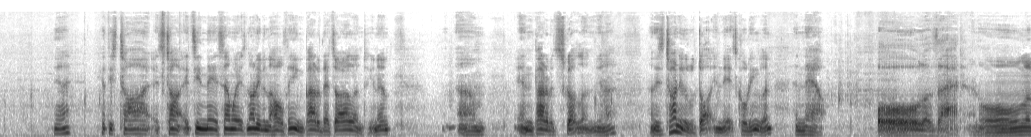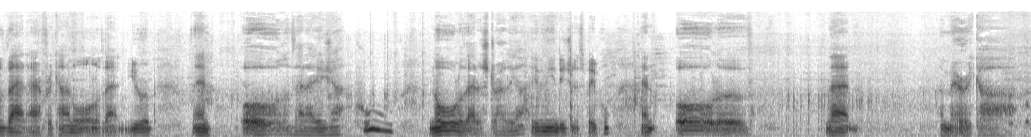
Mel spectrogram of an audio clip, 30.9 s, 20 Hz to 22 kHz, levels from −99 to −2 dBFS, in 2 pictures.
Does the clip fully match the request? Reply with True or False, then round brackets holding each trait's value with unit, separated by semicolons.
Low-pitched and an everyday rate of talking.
True (130 Hz; 150 wpm)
